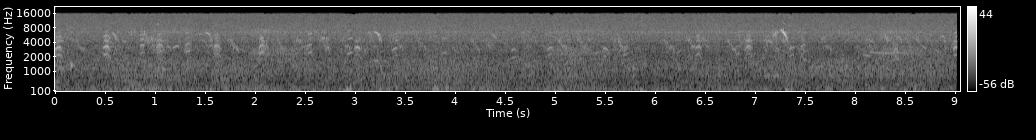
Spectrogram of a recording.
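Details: Ruddy shelduck, Tadorna ferruginea, giving repeated short nasal honks scattered through the recording, over a constant low rumbling background.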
